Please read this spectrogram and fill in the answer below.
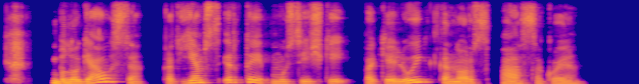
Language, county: Lithuanian, Vilnius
